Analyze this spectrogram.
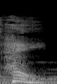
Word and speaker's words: hei: The hay, pronounced hay, is a crown or wreath of flowers worn on special occasions throughout Polynia.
